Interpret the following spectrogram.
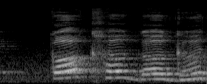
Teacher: આપણને એવી ખબર હોવી જોઈએ કે ક ખ ગ ઘ છે એ કંઠ્ય વ્યંજન છે. એવી આપણને કંઠમાંથી ઉચ્ચારાય તે કંઠ્ય વ્યંજન.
